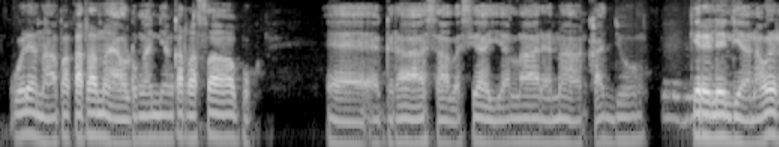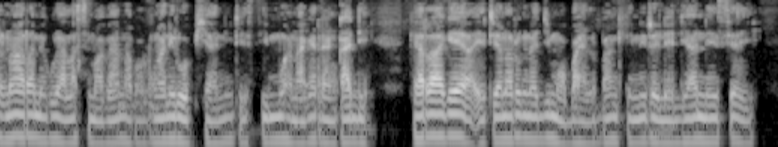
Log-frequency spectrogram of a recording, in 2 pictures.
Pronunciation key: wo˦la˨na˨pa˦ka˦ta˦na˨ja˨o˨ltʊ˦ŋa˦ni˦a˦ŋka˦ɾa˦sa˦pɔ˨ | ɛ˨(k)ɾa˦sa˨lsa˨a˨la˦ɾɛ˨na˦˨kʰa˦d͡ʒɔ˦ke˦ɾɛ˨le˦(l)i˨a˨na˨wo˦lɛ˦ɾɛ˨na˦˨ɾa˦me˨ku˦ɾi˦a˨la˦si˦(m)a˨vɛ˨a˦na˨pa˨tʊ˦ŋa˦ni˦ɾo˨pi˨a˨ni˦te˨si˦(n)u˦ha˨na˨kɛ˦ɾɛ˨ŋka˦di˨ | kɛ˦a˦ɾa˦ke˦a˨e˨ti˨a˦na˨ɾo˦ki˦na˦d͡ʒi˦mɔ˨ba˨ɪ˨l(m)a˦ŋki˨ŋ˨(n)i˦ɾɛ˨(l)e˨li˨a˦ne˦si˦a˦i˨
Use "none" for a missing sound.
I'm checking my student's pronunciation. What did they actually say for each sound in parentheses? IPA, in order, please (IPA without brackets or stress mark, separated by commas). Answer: ɡ, l, m, m, b, n, l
